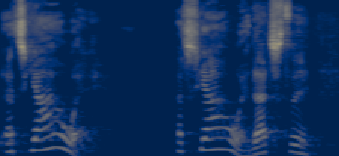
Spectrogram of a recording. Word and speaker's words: Yahweh: How do you pronounce that? I said, that's Yahweh.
